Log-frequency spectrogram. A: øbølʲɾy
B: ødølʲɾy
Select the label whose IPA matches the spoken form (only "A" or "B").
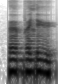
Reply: A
